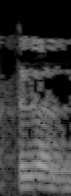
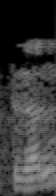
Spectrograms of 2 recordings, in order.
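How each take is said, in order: First: Tương held on an even tone; tương with level tone. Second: Tướng lifted sharply in pitch; tướng with rising tone. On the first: Teacher gives students the proper reading, tương in level tone. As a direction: say tương level, without lifting it. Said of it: "đọc là tương chứ không đọc là tướng". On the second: Teacher warns against this reading, tướng with rising tone. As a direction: make tướng climb in a sắc tone. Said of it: "không đọc là tướng được". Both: Shown as a demonstration.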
